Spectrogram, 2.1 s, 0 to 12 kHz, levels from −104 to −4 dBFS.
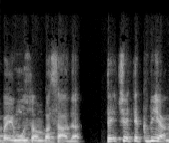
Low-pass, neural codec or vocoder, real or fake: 10.8 kHz; none; real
